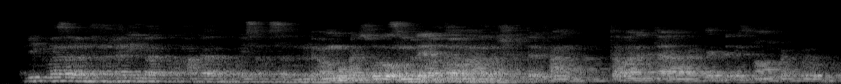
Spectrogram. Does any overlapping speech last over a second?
Yes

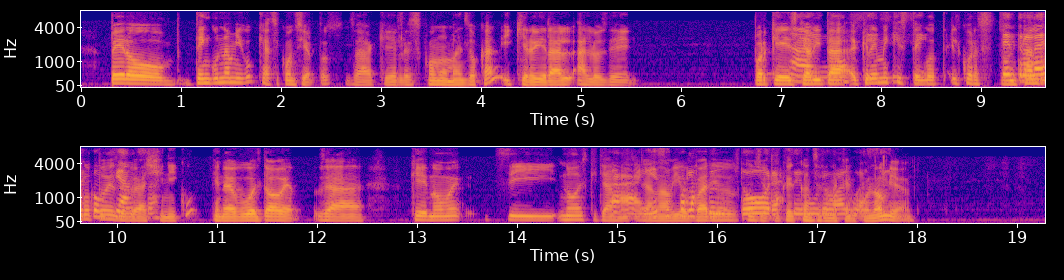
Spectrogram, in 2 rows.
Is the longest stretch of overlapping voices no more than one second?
No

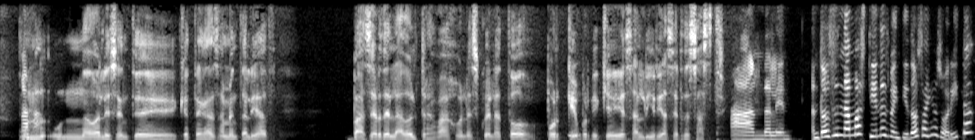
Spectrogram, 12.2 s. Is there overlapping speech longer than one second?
No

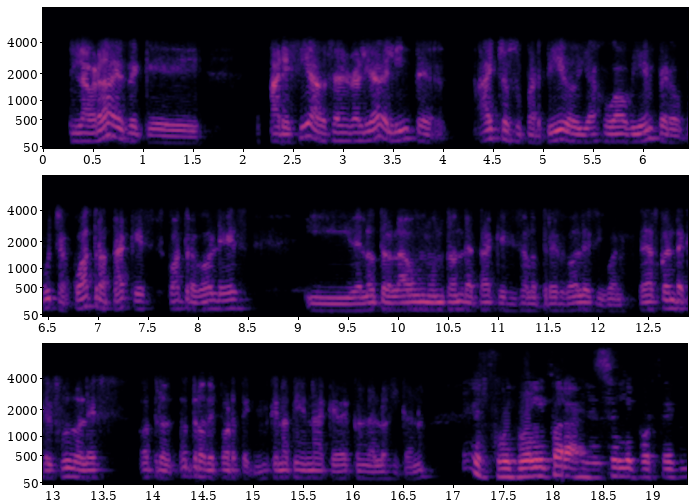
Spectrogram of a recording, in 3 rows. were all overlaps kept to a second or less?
Yes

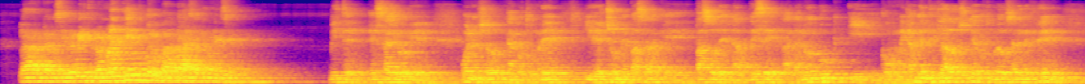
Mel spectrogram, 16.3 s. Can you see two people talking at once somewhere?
No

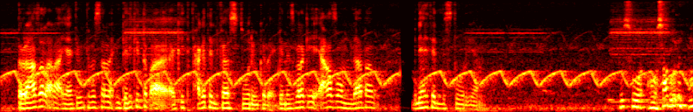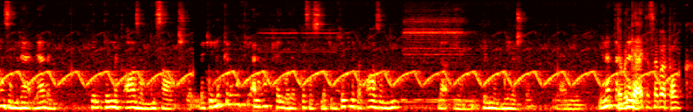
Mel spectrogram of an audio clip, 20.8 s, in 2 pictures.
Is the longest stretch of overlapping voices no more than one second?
Yes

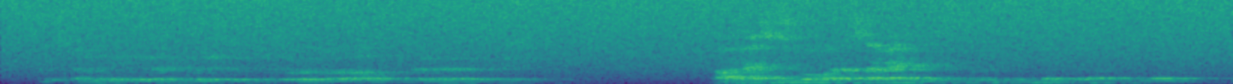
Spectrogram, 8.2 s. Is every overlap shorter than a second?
Yes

